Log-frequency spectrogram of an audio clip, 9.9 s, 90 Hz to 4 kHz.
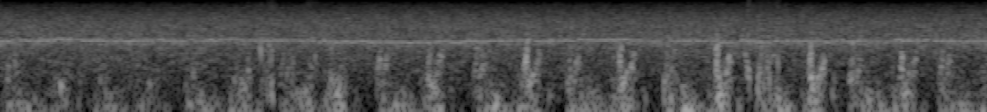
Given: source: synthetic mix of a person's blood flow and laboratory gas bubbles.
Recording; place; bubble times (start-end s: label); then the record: Doppler ultrasound of blood flow; precordium
2.46-2.78 s: bubbles
3.03-3.18 s: bubbles
7.42-7.82 s: bubbles
From the record:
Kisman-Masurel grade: 222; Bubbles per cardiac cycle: several, 3 to 8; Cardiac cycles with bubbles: 10 to 50%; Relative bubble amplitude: moderate (0.250 to 0.450); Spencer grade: 2 (many but less than half of the cardiac periods contain bubble signals, singularly or in groups); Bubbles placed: anywhere in the cardiac cycle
